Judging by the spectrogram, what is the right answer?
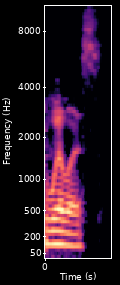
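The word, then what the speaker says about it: Willys: it is really pronounced his his name was pronounced willis yeah but it said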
